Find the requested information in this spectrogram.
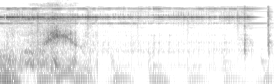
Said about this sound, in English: Before my alarm goes off, I dream about environmental disasters, sometimes with the occasional zombie thrown in.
